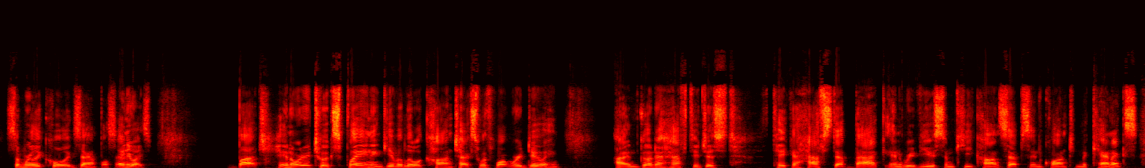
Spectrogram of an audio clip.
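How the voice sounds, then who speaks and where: Male presenter, mid-pitched and mellow, live tech talk in a conference room, hurried with repeated restarts, jokes with the room. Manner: rushed, talking fast with restarts; jokey asides to the room. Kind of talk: technical presentation to a live audience.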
